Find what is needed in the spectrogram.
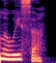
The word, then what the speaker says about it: Luisa: I'm Luisa. – Luisa? How do you spell that? – L-U-I-S-A.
